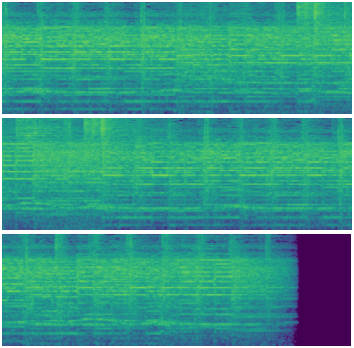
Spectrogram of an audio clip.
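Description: Guitar-driven music with strummed electric guitar over a steady beat.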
